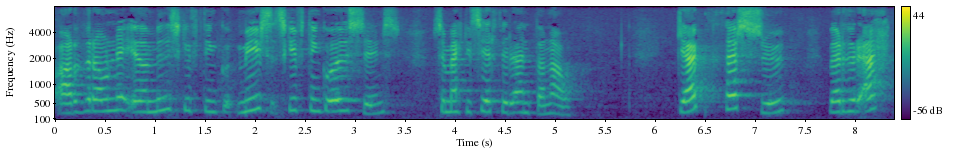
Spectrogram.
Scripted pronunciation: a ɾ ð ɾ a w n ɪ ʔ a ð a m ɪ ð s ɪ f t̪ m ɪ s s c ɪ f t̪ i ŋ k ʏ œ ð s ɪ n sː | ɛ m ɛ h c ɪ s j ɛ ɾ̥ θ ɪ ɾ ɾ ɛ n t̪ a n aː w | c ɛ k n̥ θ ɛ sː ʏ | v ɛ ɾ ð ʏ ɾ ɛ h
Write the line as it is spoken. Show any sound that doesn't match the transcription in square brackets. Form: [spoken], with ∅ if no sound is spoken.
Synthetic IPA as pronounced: a ɾ ð ɾ a w n ɪ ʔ [ɛ] ð a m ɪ ð s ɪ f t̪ m ɪ s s c ɪ f t̪ i ŋ k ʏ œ ð s ɪ n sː | ɛ m ɛ h c ɪ s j ɛ ɾ̥ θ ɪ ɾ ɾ ɛ n t̪ a n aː w | c ɛ k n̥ θ ɛ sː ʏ | v ɛ ɾ ð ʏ ɾ ɛ h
